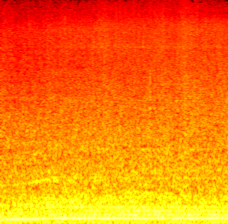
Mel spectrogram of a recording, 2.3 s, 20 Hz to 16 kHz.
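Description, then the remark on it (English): A small, fast motorboat's engine drones steadily and loudly on the roughly 80-kilometre crossing from Santa Cruz Island to Isabela Island in the Galapagos, with a constant low hum under a wash of wind and rushing water, unbroken for the whole stretch with no voices. “And then from Santa Cruz Island, get a fast boat to Isabella Island, one of the other Galapagos Islands, which is about 80 kilometers, the same distance as from here to Wales on a much smaller fast boat.”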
